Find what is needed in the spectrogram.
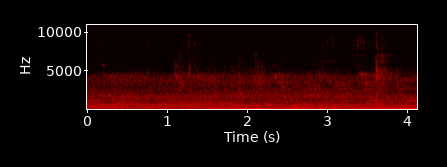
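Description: Near silence: the room tone of an indoor arena, with a steady low hum that fades for about a second near the start.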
